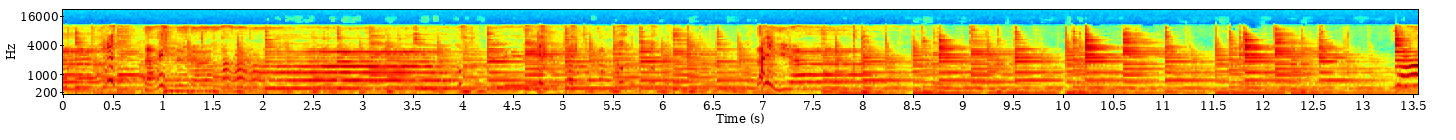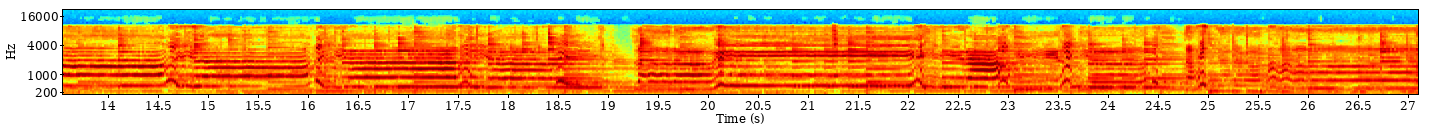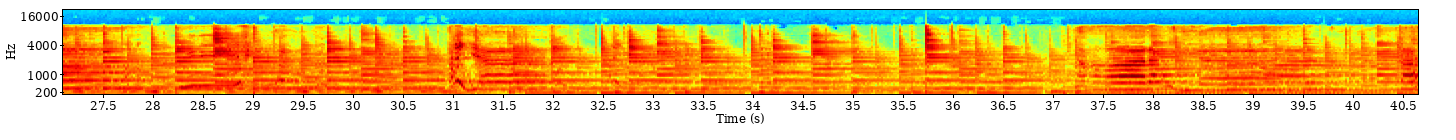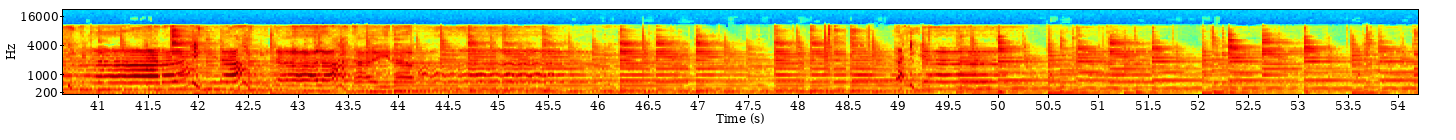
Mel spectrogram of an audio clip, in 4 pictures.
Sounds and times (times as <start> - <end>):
Music: 0.0 - 54.2.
